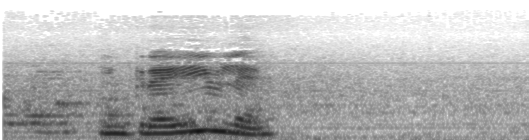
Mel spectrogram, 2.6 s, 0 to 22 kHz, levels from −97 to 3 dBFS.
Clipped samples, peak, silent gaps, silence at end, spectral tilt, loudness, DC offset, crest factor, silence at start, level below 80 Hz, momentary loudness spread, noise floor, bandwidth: under 0.1%; -2 dBFS; none; 1.25 s; -7.5 dB/octave; -15 LUFS; under 0.1%; 16 dB; 0.05 s; -52 dBFS; 17 LU; -46 dBFS; 5.2 kHz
